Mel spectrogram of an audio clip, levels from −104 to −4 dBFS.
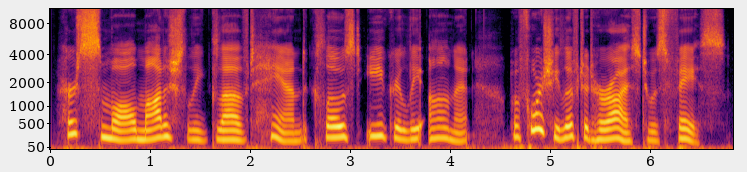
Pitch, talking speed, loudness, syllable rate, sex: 195 Hz, 150 wpm, -18 LUFS, 4.4 syllables/s, female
